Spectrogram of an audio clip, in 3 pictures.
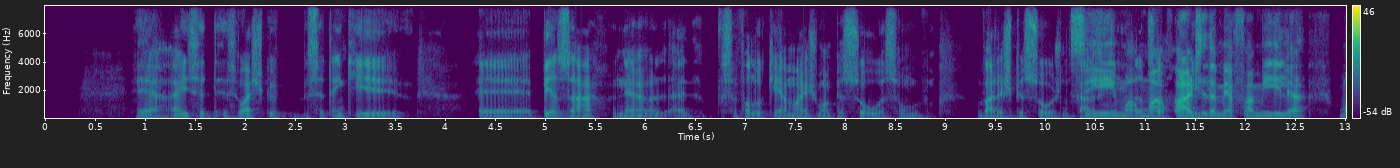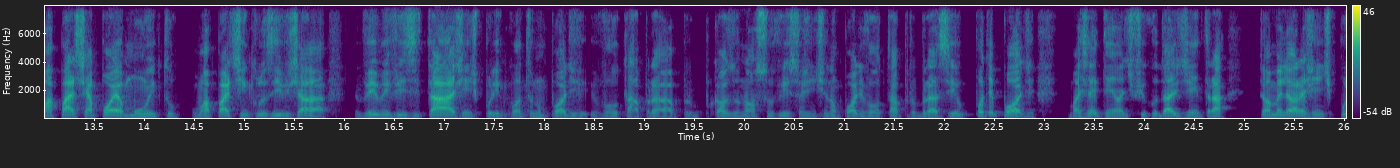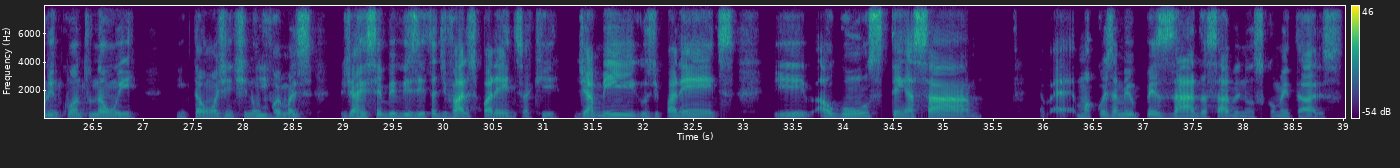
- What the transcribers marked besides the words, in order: none
- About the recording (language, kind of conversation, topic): Portuguese, advice, Como posso estabelecer limites saudáveis com familiares que cobram?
